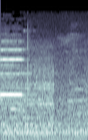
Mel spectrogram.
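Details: A club-winged manakin (Machaeropterus deliciosus), which calls its mate with sound made by flipping its wings, makes a single pure, ringing violin-like tone lasting about a third of a second before fading into quiet background hiss.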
